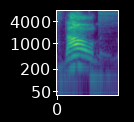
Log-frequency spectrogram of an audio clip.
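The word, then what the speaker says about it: N'Awlins: For all my people from the NO, it's Nolans, all right, man? You got to say it properly, man. If you go to dress the squad, you got to say it correctly. You know what I'm saying? You ain't see the spelling hold on, N apostrophe AWLINS, Nolans, man.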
